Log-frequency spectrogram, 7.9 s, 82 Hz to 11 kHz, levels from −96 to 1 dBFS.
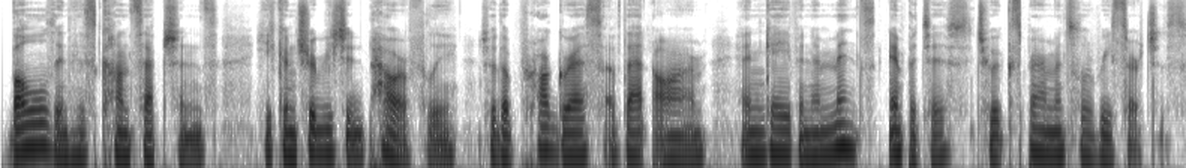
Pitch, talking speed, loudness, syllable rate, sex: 120 Hz, 160 wpm, -22 LUFS, 5.6 syllables/s, male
